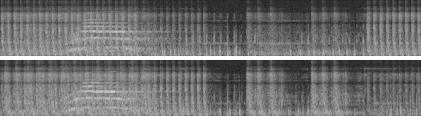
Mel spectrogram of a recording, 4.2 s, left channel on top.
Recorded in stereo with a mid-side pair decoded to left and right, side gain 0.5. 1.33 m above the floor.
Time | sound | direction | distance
0.6 | a cat meowing | 60° right | 3 m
